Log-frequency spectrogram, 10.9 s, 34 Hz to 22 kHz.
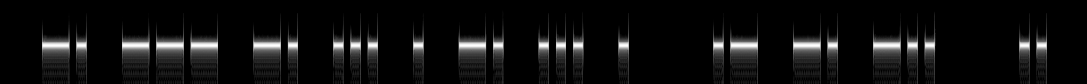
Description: Morse code, heard as a keyed tone, about 14 wpm, spaced as for 12 wpm, 680 Hz. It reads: NONSENSE AND I
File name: Morsekurs / Witze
